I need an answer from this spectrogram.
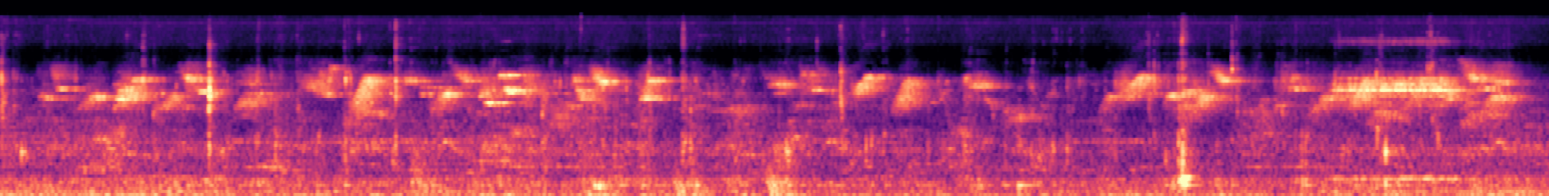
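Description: Small birds chirping over and over in short, quick, falling calls, with a couple of sharp clicks among them.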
